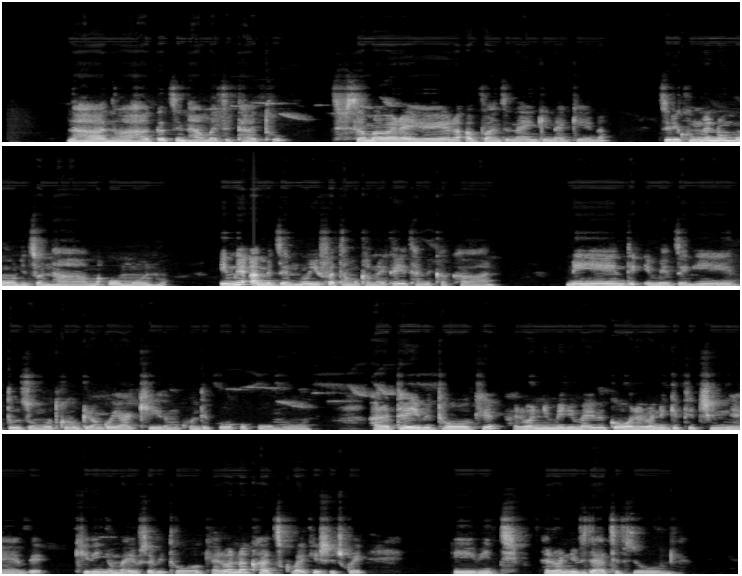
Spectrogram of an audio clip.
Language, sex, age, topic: Rundi, female, 18-24, agriculture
